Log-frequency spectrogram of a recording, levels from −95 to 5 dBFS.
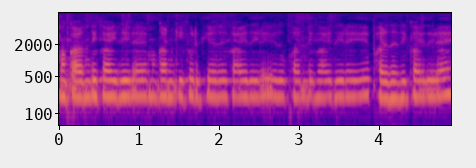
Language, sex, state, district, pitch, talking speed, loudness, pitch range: Hindi, female, Bihar, Vaishali, 215 Hz, 270 wpm, -35 LUFS, 210-215 Hz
